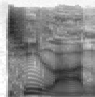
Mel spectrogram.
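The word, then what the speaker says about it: Tlön: it's pronounced T-L-O-N, like Tilon, like Elon Musk, I guess.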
